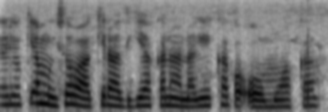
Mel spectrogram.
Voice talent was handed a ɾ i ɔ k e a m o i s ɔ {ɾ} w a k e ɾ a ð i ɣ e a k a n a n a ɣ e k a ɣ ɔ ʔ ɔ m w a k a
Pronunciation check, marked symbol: incorrect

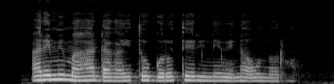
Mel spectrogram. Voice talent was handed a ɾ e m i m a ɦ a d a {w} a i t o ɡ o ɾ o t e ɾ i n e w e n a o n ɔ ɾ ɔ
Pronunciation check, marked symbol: incorrect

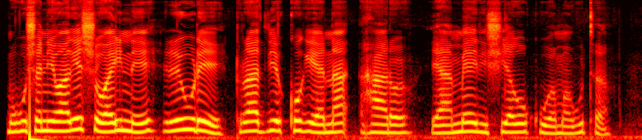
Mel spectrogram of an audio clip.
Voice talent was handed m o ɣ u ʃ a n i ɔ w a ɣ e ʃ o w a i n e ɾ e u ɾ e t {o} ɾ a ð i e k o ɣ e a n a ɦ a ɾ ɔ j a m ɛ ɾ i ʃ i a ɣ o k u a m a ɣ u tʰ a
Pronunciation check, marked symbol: correct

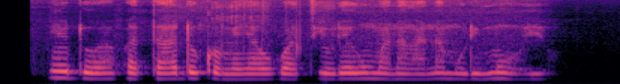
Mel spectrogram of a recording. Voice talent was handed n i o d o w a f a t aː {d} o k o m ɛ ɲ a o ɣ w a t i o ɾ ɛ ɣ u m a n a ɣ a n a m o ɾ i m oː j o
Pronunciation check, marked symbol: correct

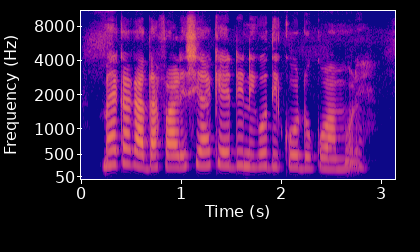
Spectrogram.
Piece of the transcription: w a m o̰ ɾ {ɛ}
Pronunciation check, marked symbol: correct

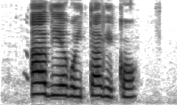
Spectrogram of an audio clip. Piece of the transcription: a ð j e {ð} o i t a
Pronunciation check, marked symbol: incorrect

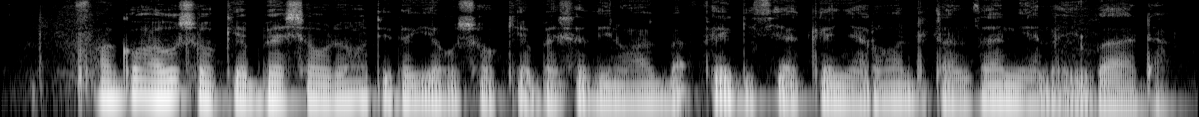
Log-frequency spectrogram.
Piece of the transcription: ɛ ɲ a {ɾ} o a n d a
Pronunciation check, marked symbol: correct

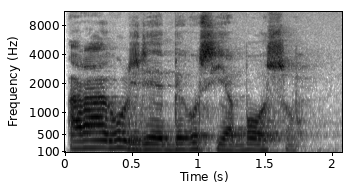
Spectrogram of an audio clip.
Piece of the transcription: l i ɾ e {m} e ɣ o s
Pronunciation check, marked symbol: incorrect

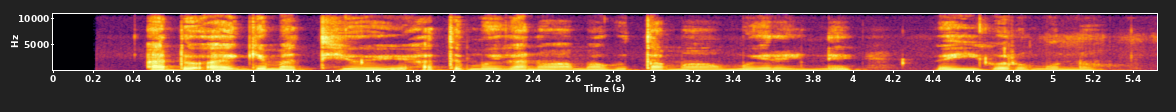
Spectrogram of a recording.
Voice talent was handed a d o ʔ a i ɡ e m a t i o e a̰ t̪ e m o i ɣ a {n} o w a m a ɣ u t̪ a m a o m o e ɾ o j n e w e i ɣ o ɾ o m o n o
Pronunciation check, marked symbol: correct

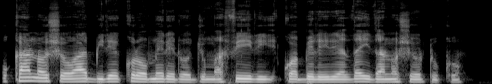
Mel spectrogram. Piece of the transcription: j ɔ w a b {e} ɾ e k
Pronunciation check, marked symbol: incorrect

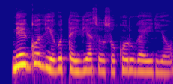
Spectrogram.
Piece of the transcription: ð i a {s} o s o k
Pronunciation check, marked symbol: correct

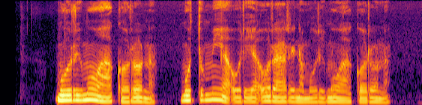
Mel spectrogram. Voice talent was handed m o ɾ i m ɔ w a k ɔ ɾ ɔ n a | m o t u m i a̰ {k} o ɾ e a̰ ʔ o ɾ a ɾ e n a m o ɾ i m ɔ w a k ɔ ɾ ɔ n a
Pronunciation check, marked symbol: incorrect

